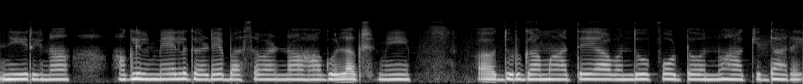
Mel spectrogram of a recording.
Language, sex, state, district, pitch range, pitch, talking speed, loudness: Kannada, female, Karnataka, Bidar, 230-235 Hz, 230 Hz, 90 wpm, -14 LUFS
